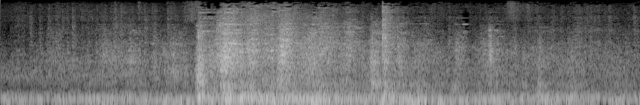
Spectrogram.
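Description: Empty Norfolk Southern coal hopper cars rolling by, a steady low rumble of wheels on rail with rattling, louder from about two seconds in.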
